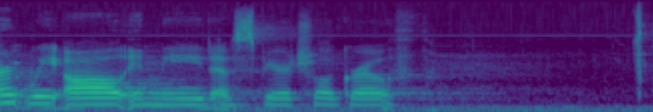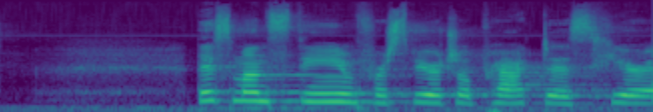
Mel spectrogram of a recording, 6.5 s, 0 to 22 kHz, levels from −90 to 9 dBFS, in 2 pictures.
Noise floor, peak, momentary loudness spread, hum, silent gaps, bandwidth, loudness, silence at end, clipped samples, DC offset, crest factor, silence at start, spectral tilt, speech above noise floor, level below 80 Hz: -62 dBFS; -12 dBFS; 18 LU; none; none; over 20 kHz; -31 LUFS; 0 s; under 0.1%; under 0.1%; 20 dB; 0 s; -2.5 dB/octave; 32 dB; -62 dBFS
